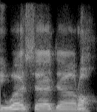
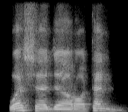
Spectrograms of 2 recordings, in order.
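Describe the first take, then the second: First: The word ends with a soft h sound. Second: The word ends with a nasal -tan sound. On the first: The reciter stops on this word. "Tapi bila berhenti, ta tu terukar jadi ha" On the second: The reciter continues without stopping. "Memang tanwin tu masuk"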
